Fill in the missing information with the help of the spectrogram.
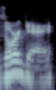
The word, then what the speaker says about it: Sorge: But in his encyclical, Mit Brennender Sorge, It's spelled like Sorge, but pronounced like with a Z.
